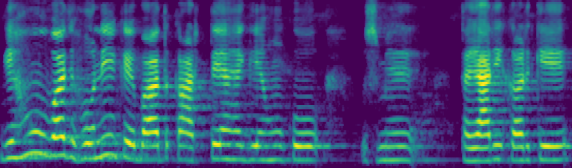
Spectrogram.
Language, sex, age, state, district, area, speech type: Hindi, female, 45-60, Bihar, Madhepura, rural, spontaneous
